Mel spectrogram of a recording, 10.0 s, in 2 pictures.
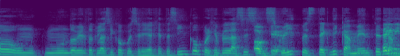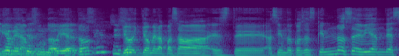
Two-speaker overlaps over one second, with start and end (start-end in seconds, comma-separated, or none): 4.8-6.8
